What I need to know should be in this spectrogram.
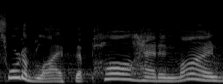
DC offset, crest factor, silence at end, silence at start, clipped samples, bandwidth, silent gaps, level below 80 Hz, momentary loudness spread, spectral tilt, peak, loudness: under 0.1%; 12 dB; 0 s; 0 s; under 0.1%; 14.5 kHz; none; -80 dBFS; 6 LU; -6.5 dB/octave; -20 dBFS; -34 LUFS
